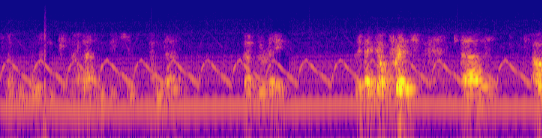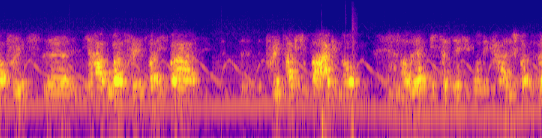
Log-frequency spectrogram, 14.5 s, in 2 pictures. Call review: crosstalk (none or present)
none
